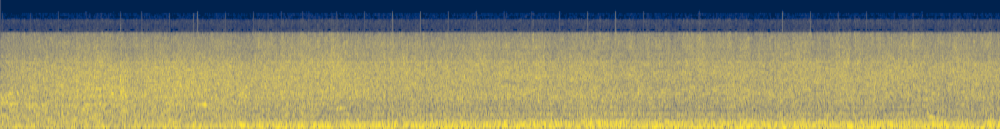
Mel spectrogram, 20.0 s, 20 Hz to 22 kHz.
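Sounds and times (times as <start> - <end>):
spray falling like downpour: 0.0 - 20.0
water jet rushing: 0.0 - 20.0.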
